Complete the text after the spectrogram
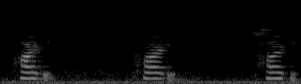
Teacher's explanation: The T between R and a vowel E, so the sound can be flapped. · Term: flap T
